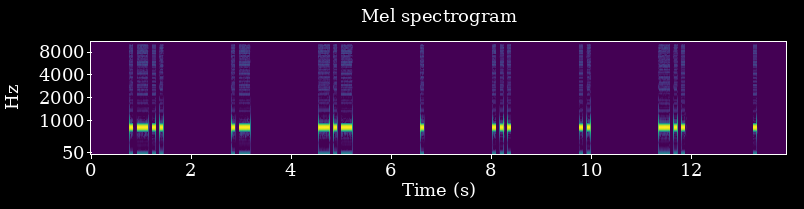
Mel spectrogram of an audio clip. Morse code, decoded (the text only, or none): LAKESIDE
